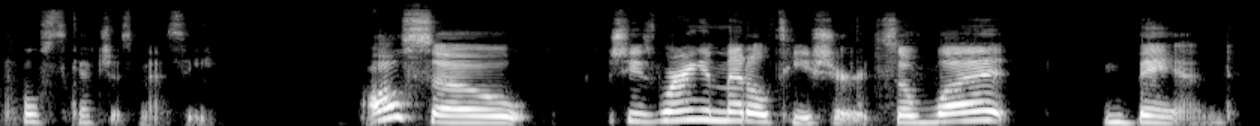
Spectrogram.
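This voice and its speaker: An art streamer with a fairly high voice speaks in an unhurried way. She draws during a livestream, chatting casually with the audience and murmuring as she works through each step.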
